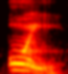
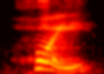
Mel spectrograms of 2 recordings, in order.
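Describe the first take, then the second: First: The word starts with no h sound. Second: The word starts with an audible h sound. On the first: The speaker calls it right. "You should not hear an H sound" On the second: The speaker calls it wrong. "Not hoy. You should not hear an H sound"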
